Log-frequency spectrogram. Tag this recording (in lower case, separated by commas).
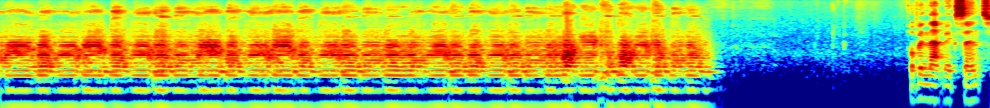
playing didgeridoo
